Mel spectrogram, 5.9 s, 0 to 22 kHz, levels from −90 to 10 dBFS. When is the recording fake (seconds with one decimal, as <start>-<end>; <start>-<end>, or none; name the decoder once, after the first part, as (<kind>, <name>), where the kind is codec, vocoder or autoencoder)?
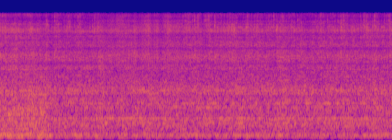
1.5-2.7 (autoencoder, DAC-VAE)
